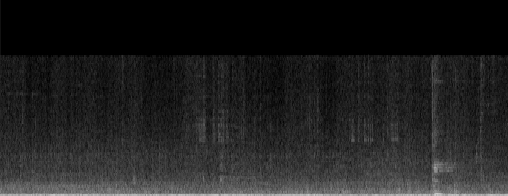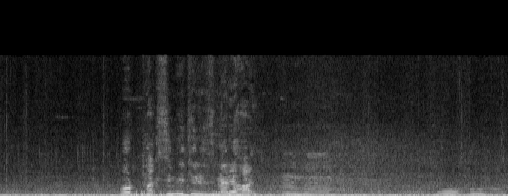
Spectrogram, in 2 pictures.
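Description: A car engine hums with a low, steady rumble as the car drives.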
